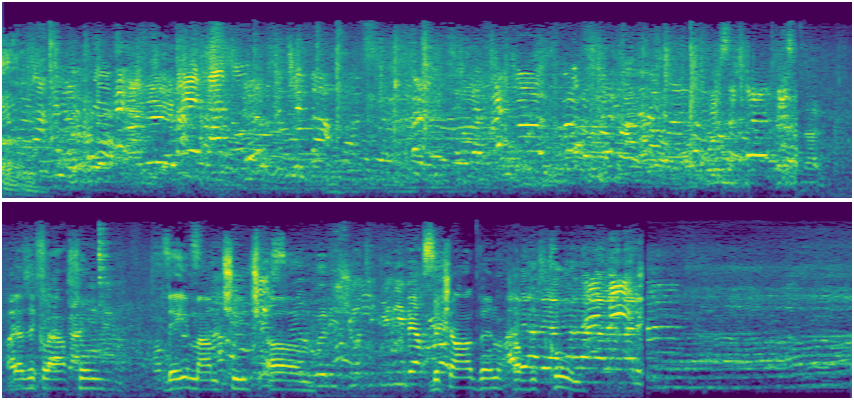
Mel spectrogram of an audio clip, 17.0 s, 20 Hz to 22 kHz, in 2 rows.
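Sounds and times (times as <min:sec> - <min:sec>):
babble of children's voices: 0:00.0 - 0:08.0.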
